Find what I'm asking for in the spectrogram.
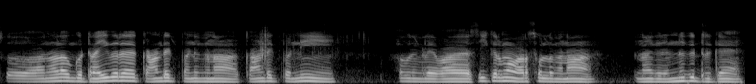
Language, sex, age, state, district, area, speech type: Tamil, male, 18-30, Tamil Nadu, Tiruppur, rural, spontaneous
